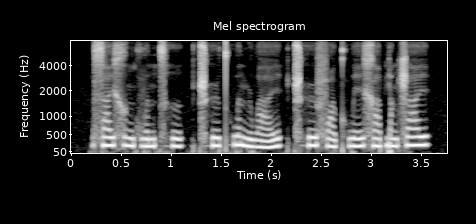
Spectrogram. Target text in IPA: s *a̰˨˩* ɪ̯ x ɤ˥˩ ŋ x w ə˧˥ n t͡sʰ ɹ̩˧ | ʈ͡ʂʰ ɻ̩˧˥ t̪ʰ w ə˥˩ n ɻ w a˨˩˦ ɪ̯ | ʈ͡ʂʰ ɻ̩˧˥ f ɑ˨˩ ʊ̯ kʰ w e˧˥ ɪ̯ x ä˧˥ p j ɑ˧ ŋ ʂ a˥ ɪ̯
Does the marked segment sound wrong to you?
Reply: yes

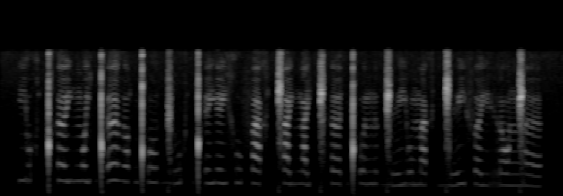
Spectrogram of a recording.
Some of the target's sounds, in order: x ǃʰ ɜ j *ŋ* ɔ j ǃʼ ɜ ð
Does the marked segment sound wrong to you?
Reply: no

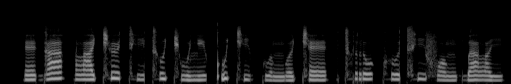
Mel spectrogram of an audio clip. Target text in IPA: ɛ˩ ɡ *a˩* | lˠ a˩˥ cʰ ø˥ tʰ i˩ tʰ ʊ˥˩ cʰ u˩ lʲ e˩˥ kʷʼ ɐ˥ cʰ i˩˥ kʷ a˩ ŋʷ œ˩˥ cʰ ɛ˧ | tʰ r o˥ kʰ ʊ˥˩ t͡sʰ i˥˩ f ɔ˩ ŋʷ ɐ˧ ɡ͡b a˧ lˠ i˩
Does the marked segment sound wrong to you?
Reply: yes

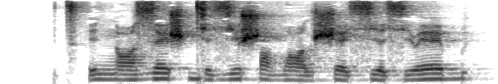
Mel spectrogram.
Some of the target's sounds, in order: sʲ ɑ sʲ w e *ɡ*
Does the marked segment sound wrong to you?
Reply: yes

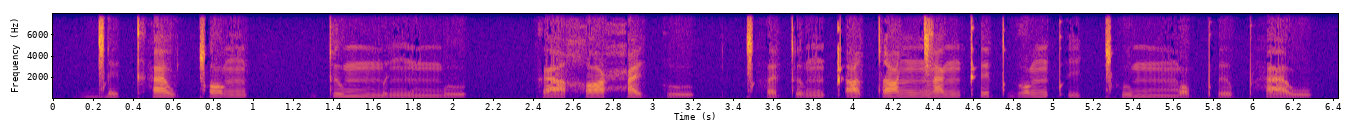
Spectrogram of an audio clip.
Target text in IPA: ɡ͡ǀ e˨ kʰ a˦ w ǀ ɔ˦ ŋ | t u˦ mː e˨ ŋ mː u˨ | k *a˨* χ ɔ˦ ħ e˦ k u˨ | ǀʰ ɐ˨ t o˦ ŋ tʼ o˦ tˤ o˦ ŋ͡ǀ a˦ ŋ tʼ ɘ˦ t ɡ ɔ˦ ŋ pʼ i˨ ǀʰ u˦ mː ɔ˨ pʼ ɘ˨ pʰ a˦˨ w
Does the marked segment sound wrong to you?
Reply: no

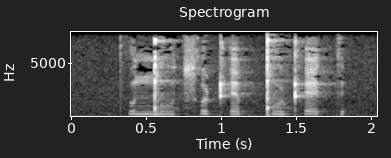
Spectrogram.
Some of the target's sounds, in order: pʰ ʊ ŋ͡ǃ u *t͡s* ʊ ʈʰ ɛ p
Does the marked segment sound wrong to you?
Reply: yes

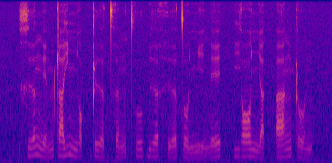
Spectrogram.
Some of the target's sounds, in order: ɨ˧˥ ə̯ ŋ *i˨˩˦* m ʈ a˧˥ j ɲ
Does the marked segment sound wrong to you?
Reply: yes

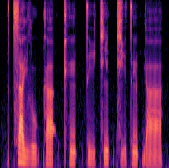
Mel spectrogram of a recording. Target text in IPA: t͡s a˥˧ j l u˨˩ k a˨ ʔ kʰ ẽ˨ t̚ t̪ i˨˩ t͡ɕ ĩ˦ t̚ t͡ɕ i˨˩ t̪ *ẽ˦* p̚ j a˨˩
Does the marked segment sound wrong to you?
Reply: no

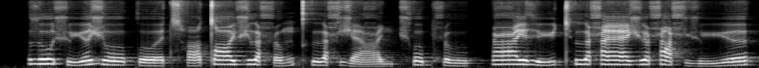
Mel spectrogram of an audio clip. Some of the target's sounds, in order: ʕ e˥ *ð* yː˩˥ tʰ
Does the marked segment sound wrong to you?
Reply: no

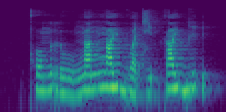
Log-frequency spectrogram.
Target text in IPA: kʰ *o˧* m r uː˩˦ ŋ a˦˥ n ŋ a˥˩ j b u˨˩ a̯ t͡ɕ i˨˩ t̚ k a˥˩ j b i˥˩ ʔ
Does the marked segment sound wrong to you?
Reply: yes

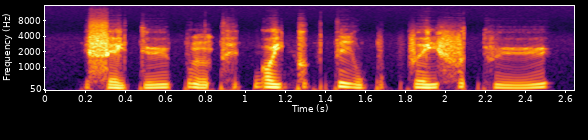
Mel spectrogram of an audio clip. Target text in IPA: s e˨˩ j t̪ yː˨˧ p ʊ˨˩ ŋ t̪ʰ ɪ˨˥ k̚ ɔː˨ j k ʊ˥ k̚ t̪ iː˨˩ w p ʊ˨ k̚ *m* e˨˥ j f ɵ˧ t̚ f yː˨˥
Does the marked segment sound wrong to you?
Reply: yes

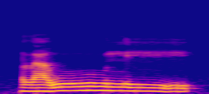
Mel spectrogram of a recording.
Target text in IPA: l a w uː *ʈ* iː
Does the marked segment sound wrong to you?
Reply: yes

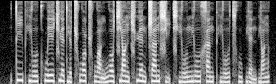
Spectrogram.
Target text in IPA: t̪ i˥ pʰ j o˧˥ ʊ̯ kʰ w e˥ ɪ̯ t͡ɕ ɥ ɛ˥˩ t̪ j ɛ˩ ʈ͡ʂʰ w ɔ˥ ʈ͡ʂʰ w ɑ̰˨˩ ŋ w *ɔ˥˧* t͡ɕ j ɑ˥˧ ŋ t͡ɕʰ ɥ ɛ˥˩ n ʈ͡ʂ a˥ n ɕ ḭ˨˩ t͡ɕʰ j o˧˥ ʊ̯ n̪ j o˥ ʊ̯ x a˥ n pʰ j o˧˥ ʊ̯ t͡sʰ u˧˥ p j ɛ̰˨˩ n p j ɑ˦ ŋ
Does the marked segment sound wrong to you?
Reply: no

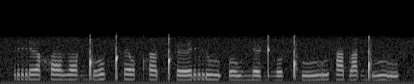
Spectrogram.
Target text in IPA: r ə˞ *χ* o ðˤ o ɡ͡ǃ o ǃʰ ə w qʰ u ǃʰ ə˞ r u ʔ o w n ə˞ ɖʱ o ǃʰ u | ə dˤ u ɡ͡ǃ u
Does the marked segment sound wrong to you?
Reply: no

